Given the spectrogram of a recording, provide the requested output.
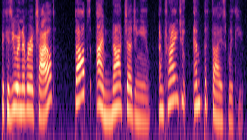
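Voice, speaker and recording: A woman's voice: fairly high pitch, animated, moderate pace, fairly bright tone, no room sound. A woman voicing a cocky, insistent young male hero from a fan story, with a taunting, emphatic delivery. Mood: exasperated, taunting.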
